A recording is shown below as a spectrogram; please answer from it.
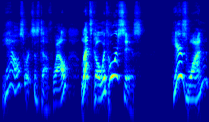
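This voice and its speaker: Female children's storyteller: unhurried, highly animated and slightly raspy, with exaggerated reactions. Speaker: puppet show host and storyteller. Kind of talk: interactive children's storytelling, asking an imagined audience for ideas.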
